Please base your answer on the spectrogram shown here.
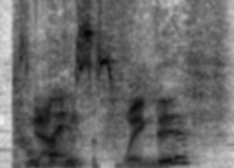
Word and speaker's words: Flyff: Fliff da spricht man doch nicht Fly aus Vollidiot. Das heißt Fliff fly for fun.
